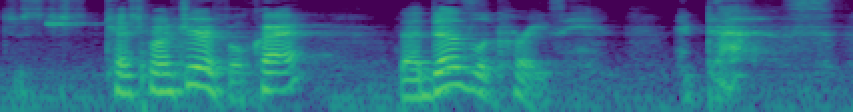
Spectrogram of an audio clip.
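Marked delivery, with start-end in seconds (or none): 3.4-4.2 whispered admission to herself; whispered aside. Real, not acted. Admitting to viewers the brow looks crazy, whispered. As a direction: breathe it out like a confession.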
